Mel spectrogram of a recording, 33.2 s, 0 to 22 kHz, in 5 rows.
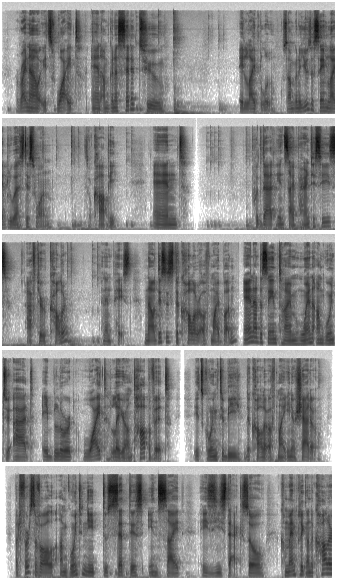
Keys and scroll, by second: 1.8 Return, 3.1 Left, 3.4 Return, 4.3 Tab, 8.0 super+c, 11.5 BackSpace, 12.1 shift+BackSpace, 12.4 shift+9, 12.9 shift+Left, 13.7 Left, 14.6 super+v.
